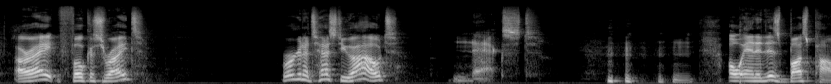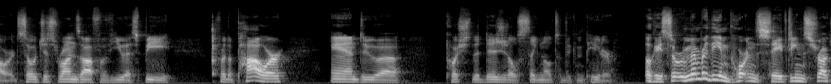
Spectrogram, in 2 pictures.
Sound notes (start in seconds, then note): 6.0 laughing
